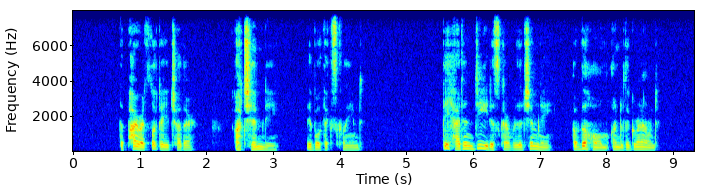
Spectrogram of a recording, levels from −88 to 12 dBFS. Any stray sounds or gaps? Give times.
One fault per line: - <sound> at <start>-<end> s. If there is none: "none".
none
